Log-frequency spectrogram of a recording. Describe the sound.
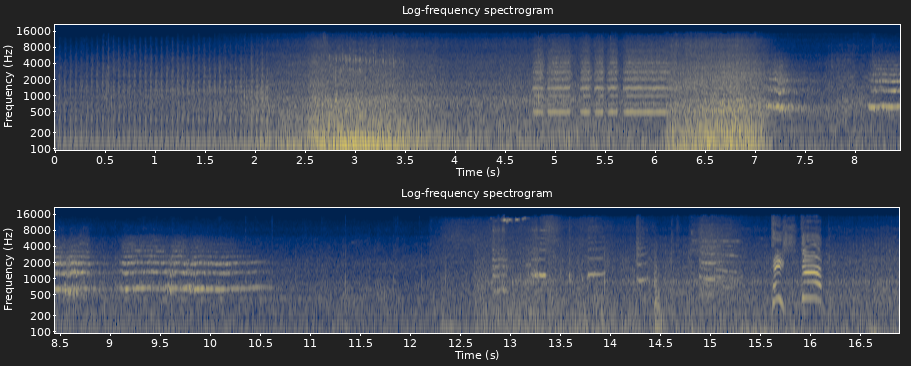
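Cars and trucks passing on a highway: a broad whooshing rumble of engines and tyres rising and falling, with a horn toot near the end and people talking.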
